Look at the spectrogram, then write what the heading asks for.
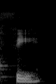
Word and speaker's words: coffee: let's grab coffee cof Cofe Cofe so you have that long e sound of course but remember the syllable stress is on the first sound Cofe and then you could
